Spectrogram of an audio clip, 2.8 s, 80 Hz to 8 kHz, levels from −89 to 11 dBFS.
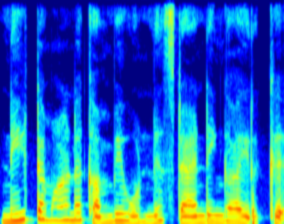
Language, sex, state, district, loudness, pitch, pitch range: Tamil, female, Tamil Nadu, Nilgiris, -18 LUFS, 215 Hz, 200-245 Hz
